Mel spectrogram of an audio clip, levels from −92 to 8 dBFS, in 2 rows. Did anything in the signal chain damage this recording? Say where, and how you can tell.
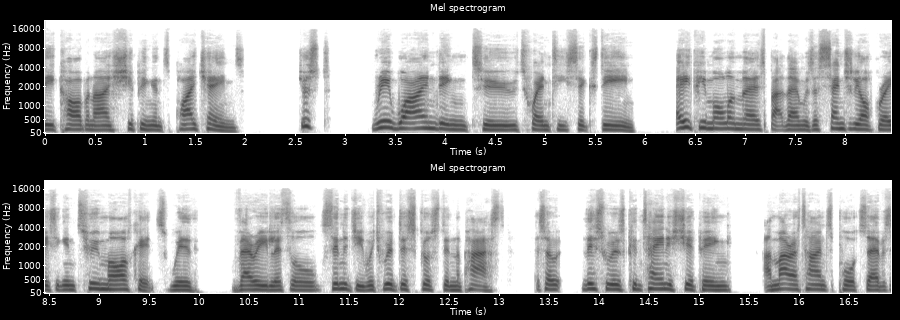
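No, nothing in this speech recording stood out on listening as damage from any stage of the signal chain.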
